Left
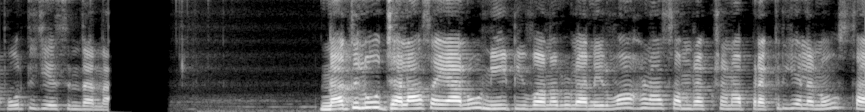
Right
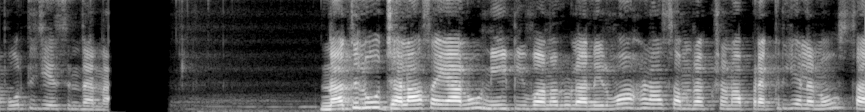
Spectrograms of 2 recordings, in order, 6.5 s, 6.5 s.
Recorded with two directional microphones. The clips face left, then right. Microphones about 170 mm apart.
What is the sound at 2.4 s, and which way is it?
A woman's voice, 20° left (ahead or behind).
